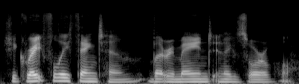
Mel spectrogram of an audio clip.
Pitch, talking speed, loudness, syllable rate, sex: 130 Hz, 140 wpm, -21 LUFS, 5.9 syllables/s, male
